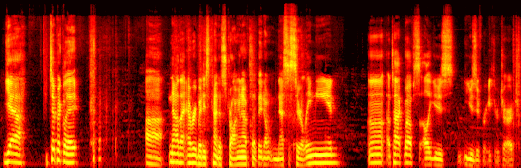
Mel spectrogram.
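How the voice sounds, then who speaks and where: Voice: medium pitch, moderate pace, fairly bright tone. A game streamer giving casual gameplay commentary, rambling and musing aloud. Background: video game music.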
